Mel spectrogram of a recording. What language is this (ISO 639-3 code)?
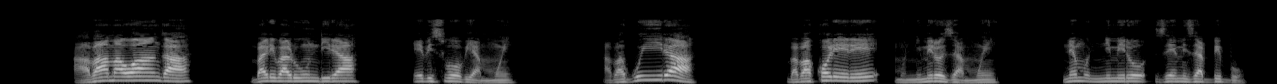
lug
